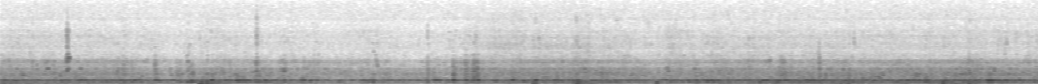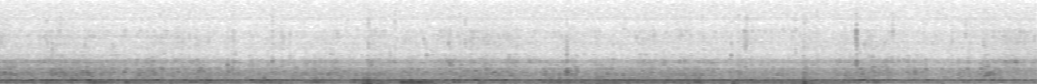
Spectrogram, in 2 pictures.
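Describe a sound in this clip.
Air bubbles gurgle from a scuba regulator.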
